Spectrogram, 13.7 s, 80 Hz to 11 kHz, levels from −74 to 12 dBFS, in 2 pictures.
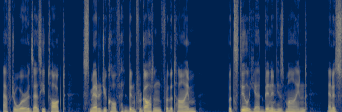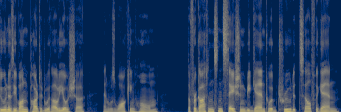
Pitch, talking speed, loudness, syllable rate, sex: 135 Hz, 170 wpm, -18 LUFS, 5.3 syllables/s, male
